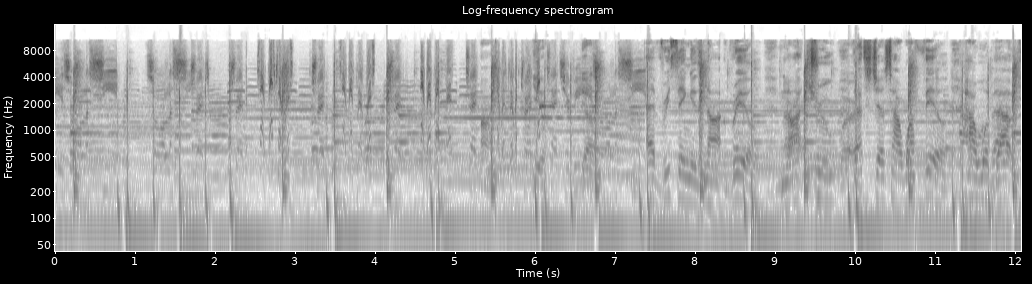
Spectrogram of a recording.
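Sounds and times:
bass line: 0.0 - 12.0
drum beat: 0.8 - 8.8, 9.9 - 12.0
turntable scratching: 1.2 - 7.5.

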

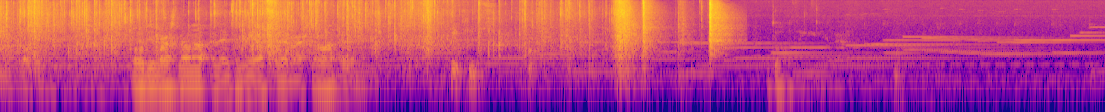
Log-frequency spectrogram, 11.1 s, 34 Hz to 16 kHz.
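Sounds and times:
plastic package crinkling: 0.0 - 7.2
sharp plastic crackles: 0.0 - 7.5
music with ringing notes: 0.0 - 11.0.

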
